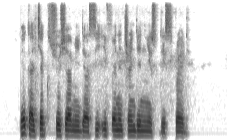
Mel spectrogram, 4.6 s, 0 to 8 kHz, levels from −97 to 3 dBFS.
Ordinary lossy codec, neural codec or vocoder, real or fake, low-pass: none; none; real; 7.2 kHz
